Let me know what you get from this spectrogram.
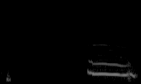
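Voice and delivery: thin, very high held whine; mock whimper, trying not to cry; holding back crying. Vlogger acting out losing a cat, high stifled whimper. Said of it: "like, trying not to cry".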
